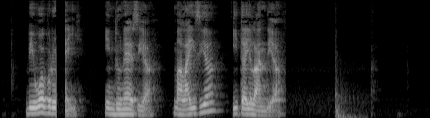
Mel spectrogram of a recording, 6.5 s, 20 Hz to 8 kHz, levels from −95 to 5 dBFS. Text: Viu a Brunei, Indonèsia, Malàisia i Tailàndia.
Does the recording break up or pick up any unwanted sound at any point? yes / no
yes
